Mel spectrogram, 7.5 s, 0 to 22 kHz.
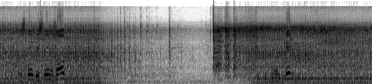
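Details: Kia Bongo 3 after a hard-starting problem was solved, with injectors mentioned: engine idles evenly, shuts off, then fires straight back up and settles into a steady, even idle; running healthy.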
